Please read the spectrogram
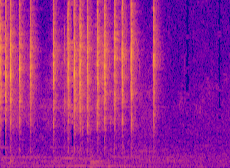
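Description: Patio umbrella crank being wound, its ratchet clicking rapidly in two runs with a short pause between, stopping about a second and a half in.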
